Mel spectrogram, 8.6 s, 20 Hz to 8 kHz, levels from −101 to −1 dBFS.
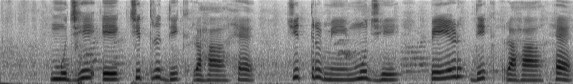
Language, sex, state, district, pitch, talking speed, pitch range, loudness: Hindi, female, Madhya Pradesh, Katni, 205 Hz, 90 wpm, 185-240 Hz, -16 LUFS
